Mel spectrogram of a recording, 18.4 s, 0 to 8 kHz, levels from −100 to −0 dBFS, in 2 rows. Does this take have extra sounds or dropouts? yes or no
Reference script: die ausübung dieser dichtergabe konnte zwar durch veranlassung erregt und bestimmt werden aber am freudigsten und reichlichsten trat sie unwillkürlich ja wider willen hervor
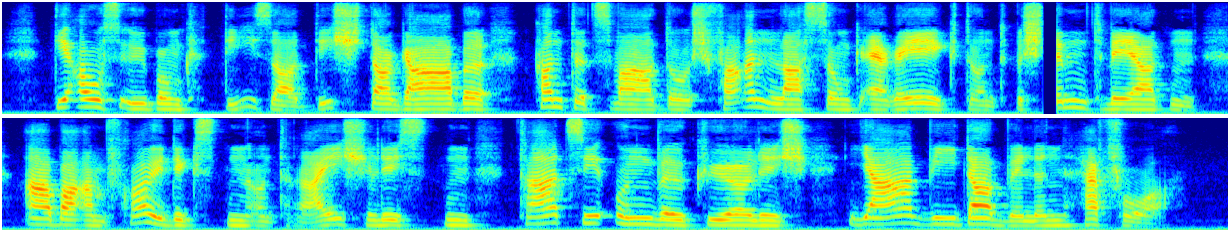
yes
